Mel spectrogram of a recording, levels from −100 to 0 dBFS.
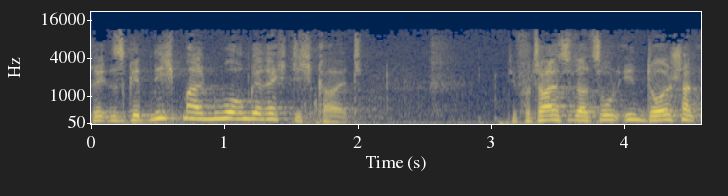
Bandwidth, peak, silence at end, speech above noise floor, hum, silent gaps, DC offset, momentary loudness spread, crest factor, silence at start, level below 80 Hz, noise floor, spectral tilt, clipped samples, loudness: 11.5 kHz; -4 dBFS; 0 s; 27 dB; none; none; under 0.1%; 12 LU; 16 dB; 0 s; -46 dBFS; -45 dBFS; -5 dB/octave; under 0.1%; -18 LUFS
